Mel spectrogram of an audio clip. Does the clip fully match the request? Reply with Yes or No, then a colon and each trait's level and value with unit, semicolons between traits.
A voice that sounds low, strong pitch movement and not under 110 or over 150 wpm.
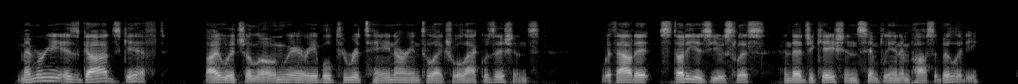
No: low, 105 Hz; average, 2.8 semitones; average, 145 wpm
